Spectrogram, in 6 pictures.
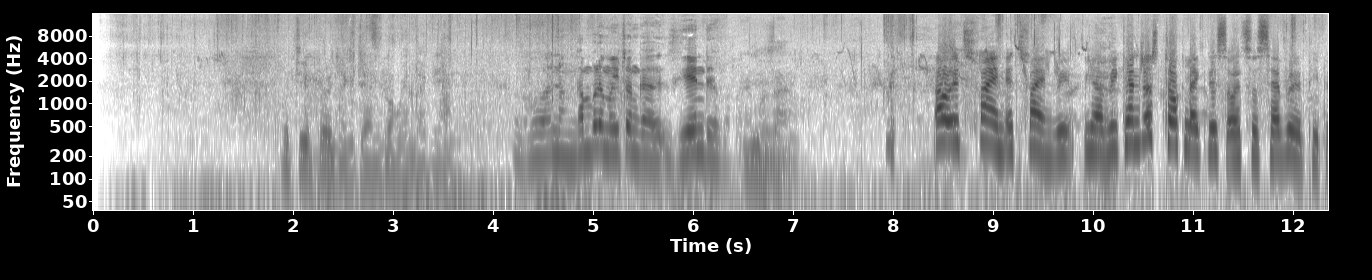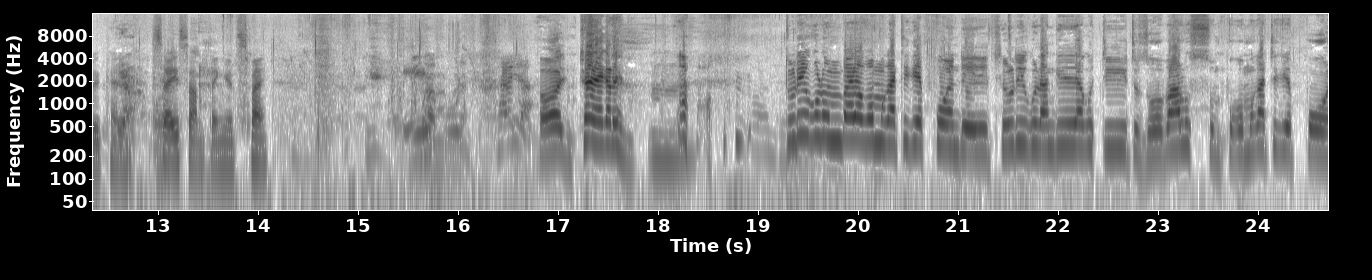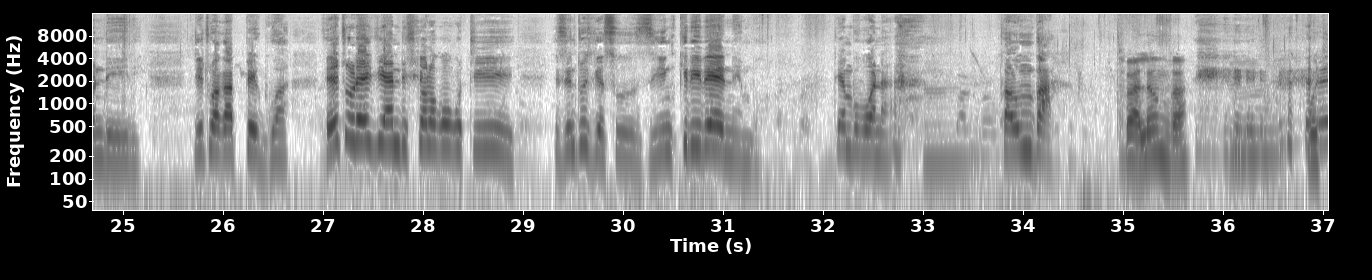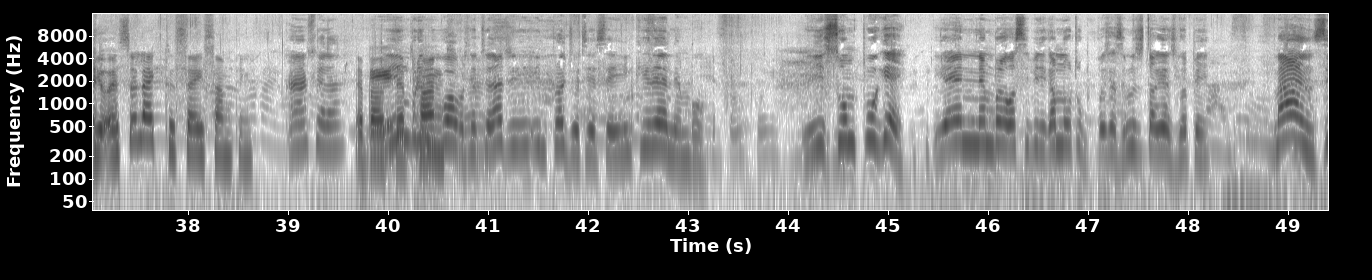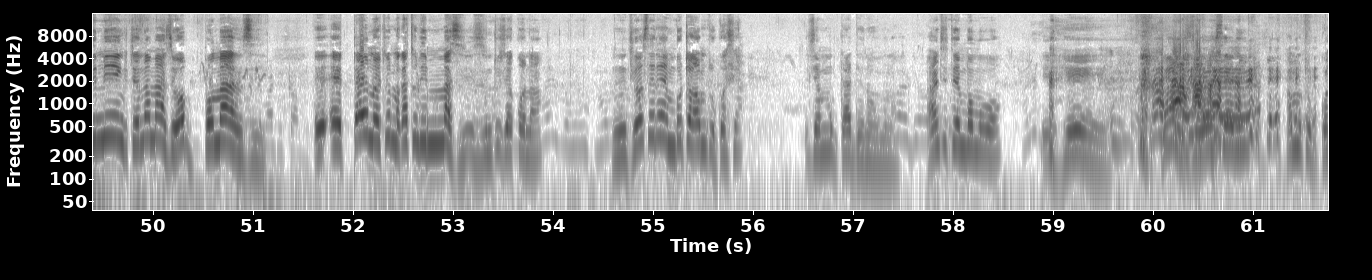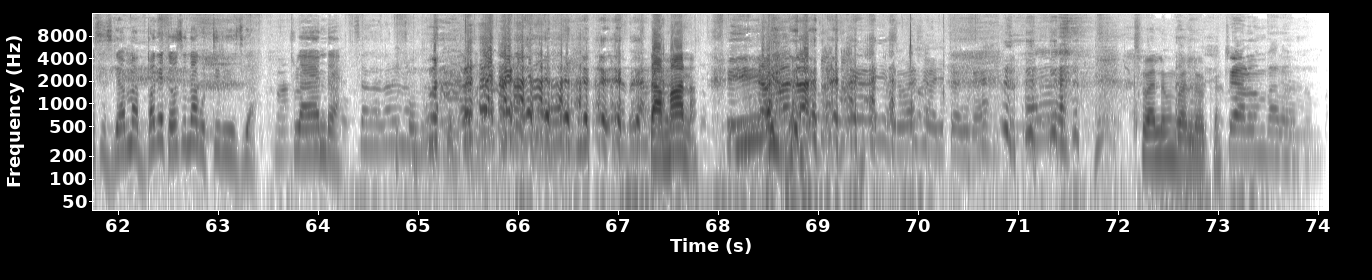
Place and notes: Sebungwe River Mouth, Binga, Zimbabwe - We are the Tuligwasye Women...
the chairlady of the women's group Tuligwasye thanks Zubo and other supporters, one of the women members joins in saying with more seeds and more water... they would even work harder...!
